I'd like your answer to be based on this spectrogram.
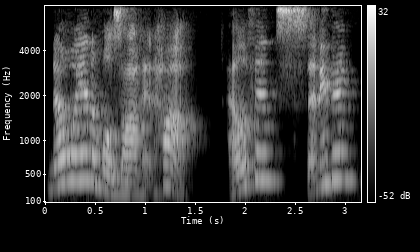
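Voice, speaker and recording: A woman's voice: extremely high pitch, moderate pace, voice pushed up, exaggerated voice. Woman reading as an eager young boy, roomy sound. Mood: inquisitive. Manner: excited, pleading questions. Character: eager, curious fourth-grade boy pestering his dad. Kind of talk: children's book read-aloud.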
